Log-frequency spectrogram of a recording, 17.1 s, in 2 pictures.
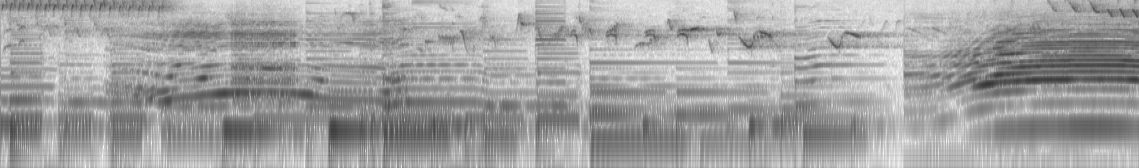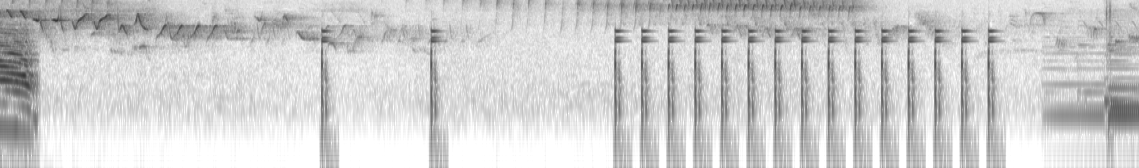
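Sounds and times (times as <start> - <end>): high bird chirps: 0.0 - 1.2, 11.0 - 12.0, 13.2 - 16.1
cow mooing: 0.8 - 3.5, 6.8 - 8.8.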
